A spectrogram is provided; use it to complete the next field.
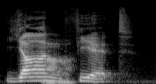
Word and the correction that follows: Jan-Fiete: Arp. All right? Jan-Fiete.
